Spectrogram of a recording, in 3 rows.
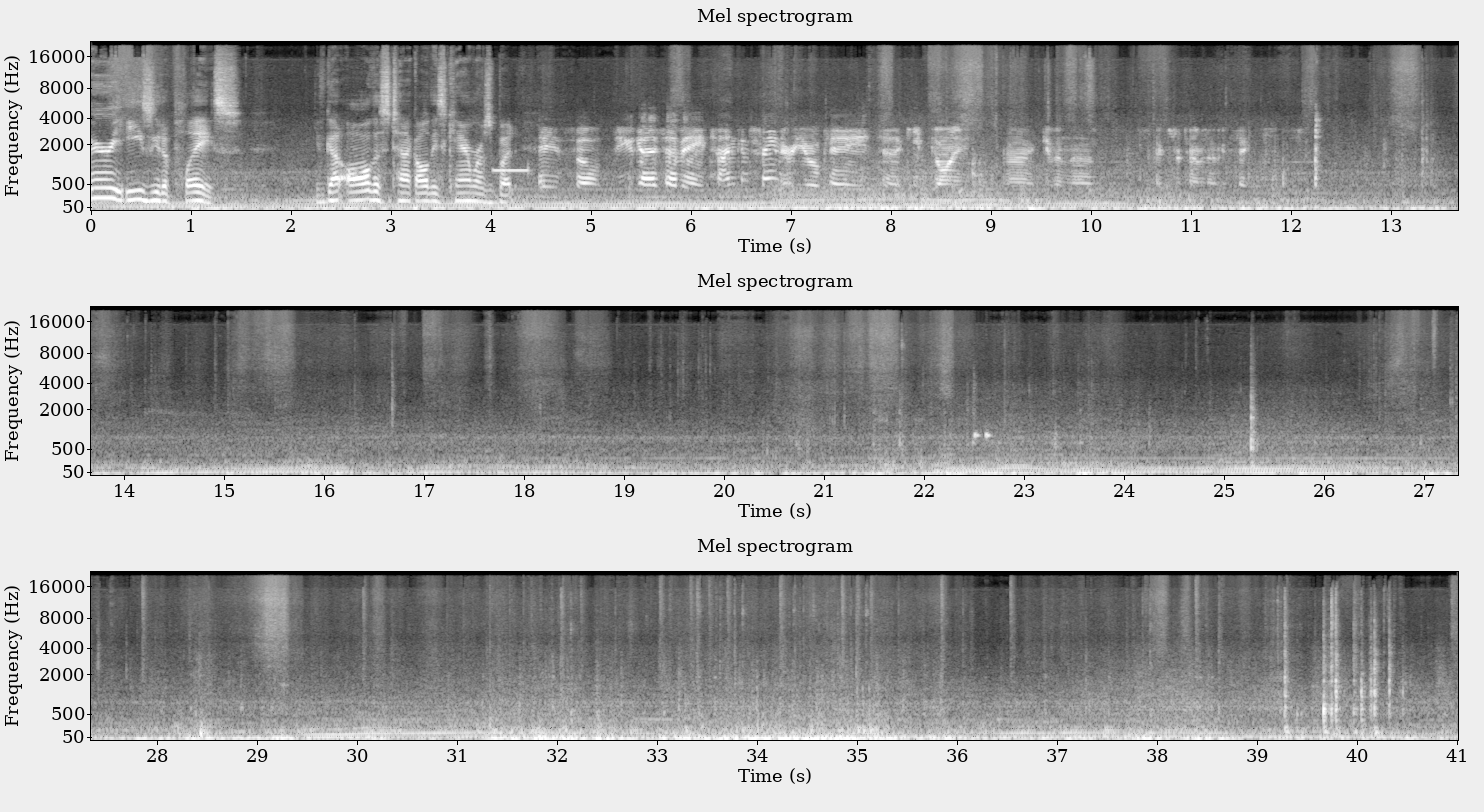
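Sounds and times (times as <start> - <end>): engine and drivetrain hum: 0.0 - 41.0.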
